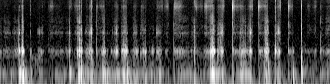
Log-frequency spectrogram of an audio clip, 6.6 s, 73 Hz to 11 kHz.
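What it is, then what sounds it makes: Metal microphone capsule scratched and tapped with a wooden pick. A wooden ear pick, held vertically, scratches and taps between the heads of the small, hollow silver metal X/Y microphone capsule on a Zoom H6. Soft scratching runs through the clip, broken by irregular muffled taps with a low, boomy body around 130 Hz and a faint hollow ring near 500 Hz. Each tap dies away quickly.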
